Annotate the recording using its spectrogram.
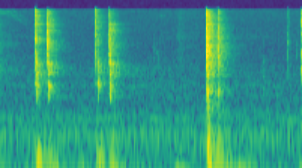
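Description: Typing on a computer keyboard: a few separate keystrokes, with one louder key press about one and a half seconds in.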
